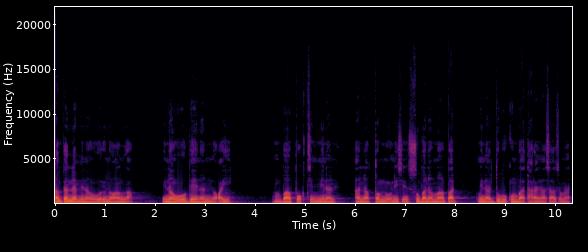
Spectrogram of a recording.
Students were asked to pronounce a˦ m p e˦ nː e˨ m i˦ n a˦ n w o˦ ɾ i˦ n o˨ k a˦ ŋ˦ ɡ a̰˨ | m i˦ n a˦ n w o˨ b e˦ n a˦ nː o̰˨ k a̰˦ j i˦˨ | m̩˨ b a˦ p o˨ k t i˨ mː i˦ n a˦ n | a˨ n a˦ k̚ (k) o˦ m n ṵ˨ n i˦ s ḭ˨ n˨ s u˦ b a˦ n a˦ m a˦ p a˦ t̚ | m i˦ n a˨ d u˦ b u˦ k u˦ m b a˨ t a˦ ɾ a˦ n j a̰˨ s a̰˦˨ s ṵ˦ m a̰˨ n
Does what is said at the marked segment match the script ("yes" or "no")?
no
